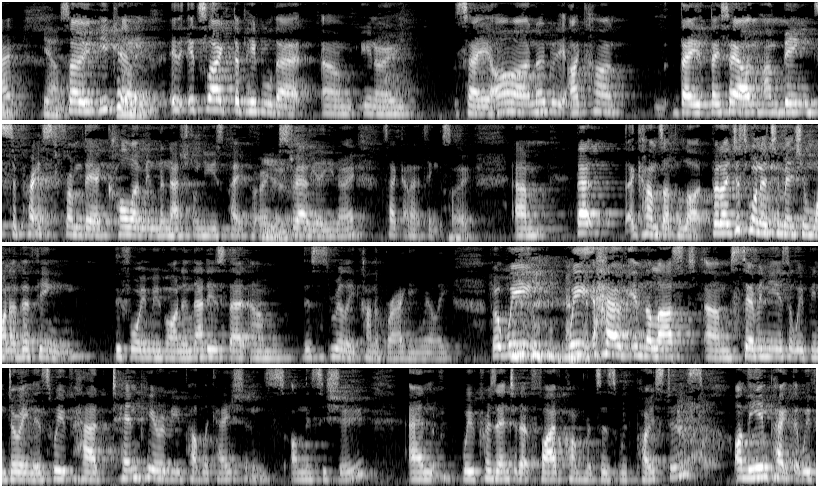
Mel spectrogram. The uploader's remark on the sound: Live from CSICon 2017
